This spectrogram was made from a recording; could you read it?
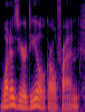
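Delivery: ordinary talk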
